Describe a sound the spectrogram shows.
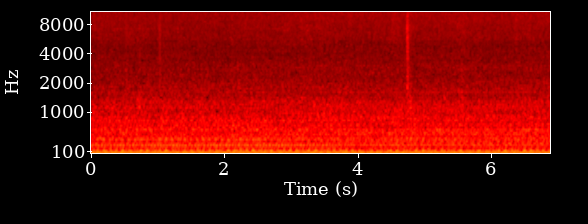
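Tyres rumble over a rough track.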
